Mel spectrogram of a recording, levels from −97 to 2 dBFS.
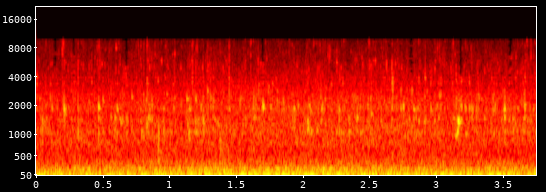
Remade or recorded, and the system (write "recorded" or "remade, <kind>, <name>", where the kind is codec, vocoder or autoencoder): recorded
